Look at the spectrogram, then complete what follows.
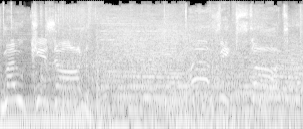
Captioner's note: engine revving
